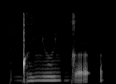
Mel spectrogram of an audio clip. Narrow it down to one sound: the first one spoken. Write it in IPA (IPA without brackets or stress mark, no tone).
ɡ͡ǃ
